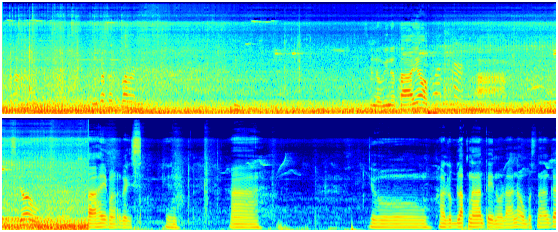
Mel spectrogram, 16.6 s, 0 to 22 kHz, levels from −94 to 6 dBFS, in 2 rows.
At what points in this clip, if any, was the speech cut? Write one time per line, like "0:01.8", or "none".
0:09.6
